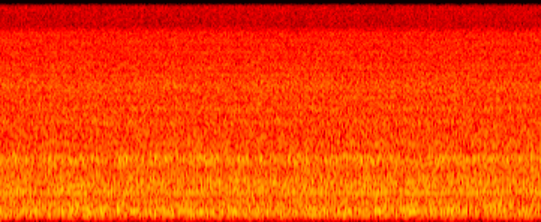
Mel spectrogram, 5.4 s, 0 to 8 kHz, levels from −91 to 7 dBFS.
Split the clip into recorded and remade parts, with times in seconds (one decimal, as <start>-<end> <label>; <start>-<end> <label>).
0.0-3.0 remade; 3.0-4.8 recorded; 4.8-5.4 remade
